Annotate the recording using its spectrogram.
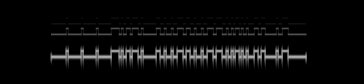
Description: RTTY (50 baud, 450 Hz shift), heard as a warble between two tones, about 1600 Hz centre. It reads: PAPANDUVA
